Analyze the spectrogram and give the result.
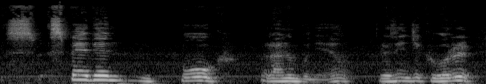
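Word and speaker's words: Swedenborg: 유명한, 그러니까 그런 면에서 유명하다는 게 아니라 그분이 이 스웨덴 보그라는 분이에요. 그래서 이제 그거를 스웨덴 발음으로는 스웨덴 보리 이렇게 부른대요. 그렇지만 뭐 이제 그걸 영어식으로 독일어식으로 이렇게 하면 스웨덴 보그 이렇게 부르기도 하고 그런데요.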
